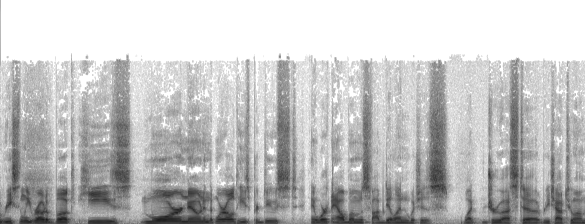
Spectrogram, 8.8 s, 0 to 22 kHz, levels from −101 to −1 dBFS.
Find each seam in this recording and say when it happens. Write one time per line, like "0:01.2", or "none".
0:03.2
0:04.5
0:05.0
0:05.5
0:07.2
